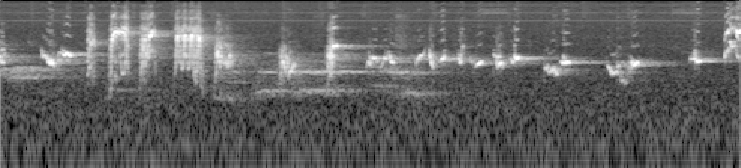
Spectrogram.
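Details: Greater green leafbird, locally called cucak ijo, in loud energetic song: harsh chattering bursts open, giving way to a long string of bright, repeated whistled notes, some sliding down, delivered almost without pause.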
